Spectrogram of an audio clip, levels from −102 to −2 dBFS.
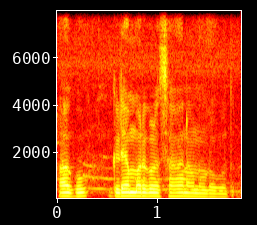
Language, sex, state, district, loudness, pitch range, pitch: Kannada, male, Karnataka, Koppal, -17 LUFS, 145-150 Hz, 150 Hz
